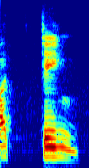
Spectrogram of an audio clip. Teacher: ตัวควบเนี่ยตัวที่2เป็นรอเรือแต่จะไม่ออกเสียงรอเรือเลย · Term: ควบไม่แท้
